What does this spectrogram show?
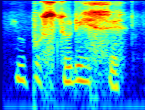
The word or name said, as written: Imposturice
